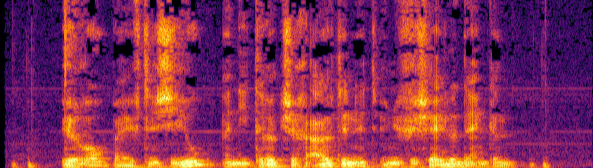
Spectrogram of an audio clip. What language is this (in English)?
Dutch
